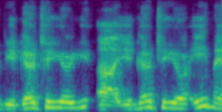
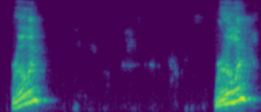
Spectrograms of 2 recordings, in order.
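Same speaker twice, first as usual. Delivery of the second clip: incredulous; 10 semitones higher, faster than usual. Real, not acted. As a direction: scoff in disbelief, pitched up high. Incredulous repeat.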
